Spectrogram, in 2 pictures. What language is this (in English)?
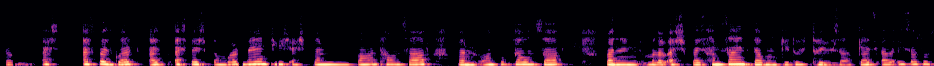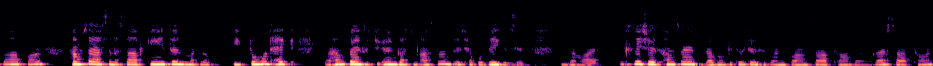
Kashmiri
